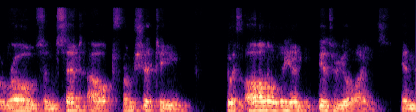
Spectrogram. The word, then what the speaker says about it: Shittim: And remember, it's Shittim, if you want to pronounce it. You can certainly just say S, but somebody pick up and read chapter 3, verses 1 through 6.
